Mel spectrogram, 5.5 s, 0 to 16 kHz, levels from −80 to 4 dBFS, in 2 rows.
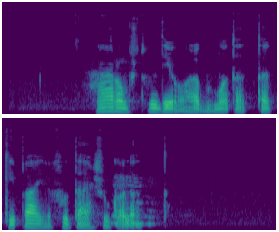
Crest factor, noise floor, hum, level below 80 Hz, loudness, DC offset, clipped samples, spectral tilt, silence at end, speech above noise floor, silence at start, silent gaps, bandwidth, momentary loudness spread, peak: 20 dB; -71 dBFS; none; -70 dBFS; -30 LUFS; under 0.1%; under 0.1%; -7.5 dB/octave; 1.2 s; 41 dB; 0.9 s; none; 11 kHz; 6 LU; -10 dBFS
